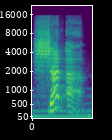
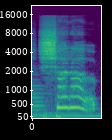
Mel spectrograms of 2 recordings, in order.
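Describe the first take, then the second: First: It is said firmly and forcefully. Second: It is said weakly and without force. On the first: The speaker means it and has power over the thought. The speaker calls it right. "I had to tell it with authority" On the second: The speaker does not really believe in their power. The speaker calls it wrong. "You just can't be like"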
